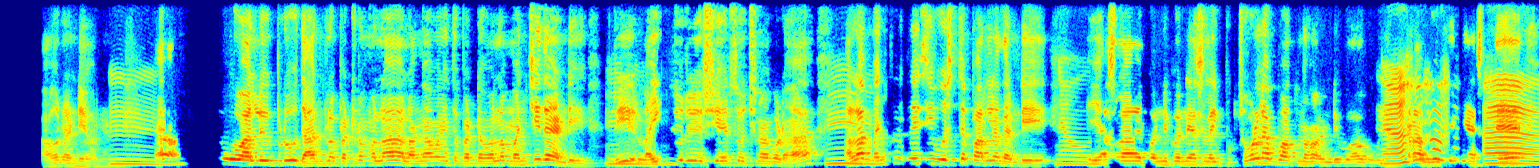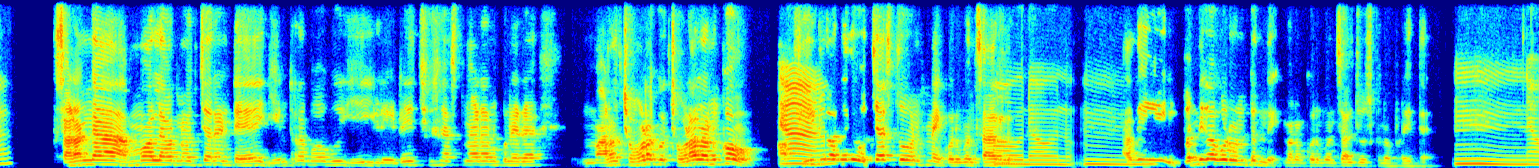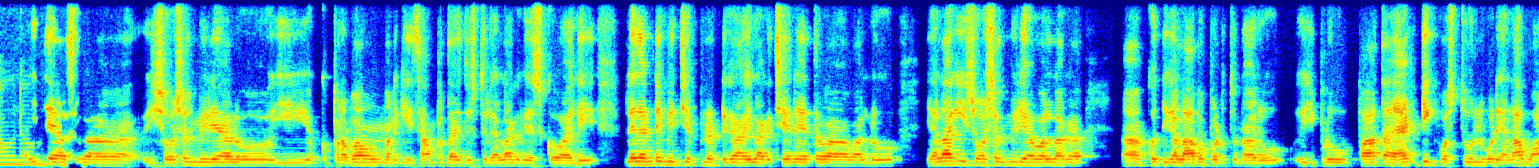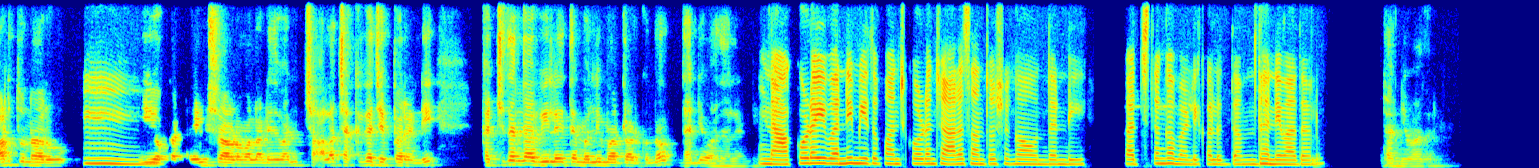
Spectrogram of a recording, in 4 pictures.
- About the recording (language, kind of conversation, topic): Telugu, podcast, సోషల్ మీడియా సంప్రదాయ దుస్తులపై ఎలా ప్రభావం చూపుతోంది?
- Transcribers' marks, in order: giggle; chuckle; in English: "ఓపెన్"; in English: "సడన్‌గా"; tapping; in English: "సోషల్ మీడియాలో"; in English: "సోషల్ మీడియా"; in English: "యాంటిక్"; in English: "ట్రెండ్స్"; other background noise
